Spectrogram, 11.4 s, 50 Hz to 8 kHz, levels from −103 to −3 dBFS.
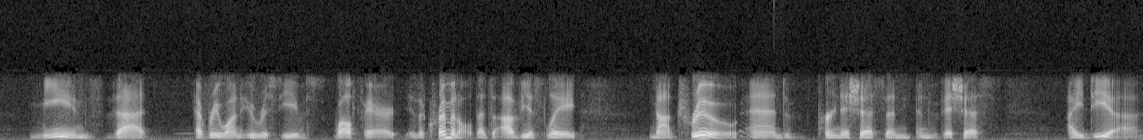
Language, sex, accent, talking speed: English, male, American, 100 wpm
